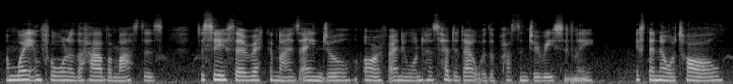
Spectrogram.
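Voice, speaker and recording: An actress playing a worried, determined young podcaster in an audio drama, earnest and conversational. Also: female voice, fairly low pitch, flat delivery, quick pace, slight background noise, close to an everyday voice, poor audio. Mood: hushed narrating. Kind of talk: audio drama dialogue and recorded narration.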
